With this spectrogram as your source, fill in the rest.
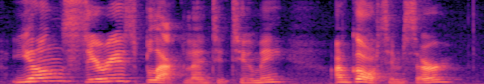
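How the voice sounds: Putting on a gruff character voice, a woman speaks at a fairly high pitch. Her pace is moderate.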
